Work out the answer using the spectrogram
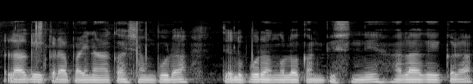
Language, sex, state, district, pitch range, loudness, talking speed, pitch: Telugu, male, Andhra Pradesh, Sri Satya Sai, 105-110 Hz, -16 LUFS, 125 wpm, 110 Hz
